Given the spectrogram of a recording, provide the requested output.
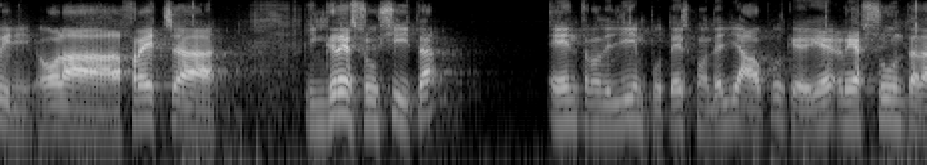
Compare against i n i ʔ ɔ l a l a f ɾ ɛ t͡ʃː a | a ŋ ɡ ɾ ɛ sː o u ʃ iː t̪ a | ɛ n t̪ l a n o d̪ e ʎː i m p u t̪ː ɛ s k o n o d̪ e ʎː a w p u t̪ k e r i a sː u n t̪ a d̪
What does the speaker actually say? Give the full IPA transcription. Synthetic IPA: i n i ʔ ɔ l a l a f ɾ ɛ t͡ʃː a | i ŋ ɡ ɾ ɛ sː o u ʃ iː t̪ a | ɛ n t̪ ɾ a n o d̪ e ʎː i m p u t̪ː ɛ s k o n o d̪ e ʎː a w p u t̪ k e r i a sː u n t̪ a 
